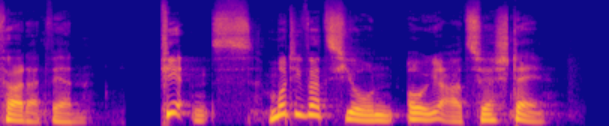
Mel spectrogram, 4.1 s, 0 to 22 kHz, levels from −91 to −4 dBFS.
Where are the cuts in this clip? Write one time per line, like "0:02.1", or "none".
0:01.0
